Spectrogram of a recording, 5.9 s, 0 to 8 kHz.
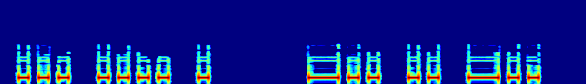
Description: Morse code, heard as a keyed tone, about 12 wpm, 650 Hz. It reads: SHE DID
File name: 01-Chapter-01 12 WPM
